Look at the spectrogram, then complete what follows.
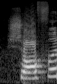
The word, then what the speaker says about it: chauffeur: शॉफर इज the word और right spelling है option number B, CHAUFFEUR, नॉट FEAR, fear वाला.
